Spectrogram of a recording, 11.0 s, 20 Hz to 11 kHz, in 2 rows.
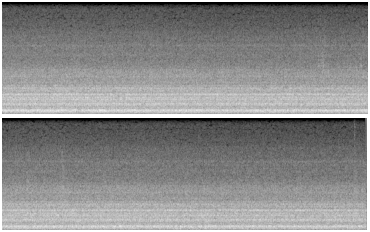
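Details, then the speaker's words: Vivosun 6-inch 390 CFM inline fan, unducted, tested from full through half and 3/4 down to lowest setting: smooth even airy rush with steady hum, no knocks or rattles. Normal running. "So that's its lowest setting right there. Not terrible. I mean, once you put ducting and maybe a filter on it, you won't really hear that much at all."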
